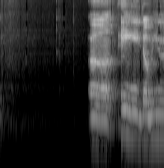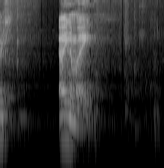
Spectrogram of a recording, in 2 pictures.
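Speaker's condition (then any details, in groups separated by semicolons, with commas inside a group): Cerebral palsy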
